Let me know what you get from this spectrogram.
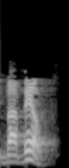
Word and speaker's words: Babel: And in the story of the Tower of Babel, the name is changed to Babel, which is the right way to say that, which sounds a bit like the Hebrew word for confusion.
